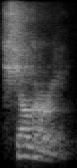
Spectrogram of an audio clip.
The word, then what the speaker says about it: Shomrim: It's pronounced Shomrim.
